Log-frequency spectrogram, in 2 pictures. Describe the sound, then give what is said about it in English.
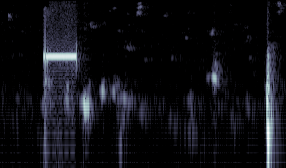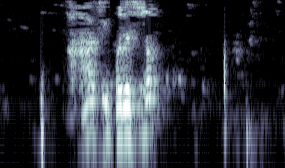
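An answering machine gives a single steady, clear beep lasting about half a second, followed by a few faint clicks and a brief burst of speech. “Please leave your name and phone number after the beep.”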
